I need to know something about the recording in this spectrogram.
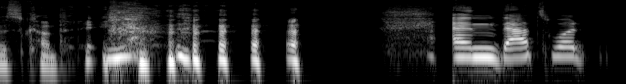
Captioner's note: people laughing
